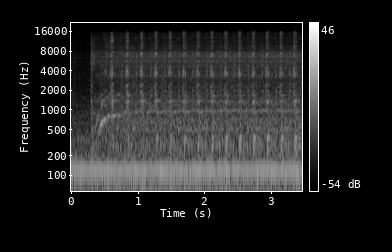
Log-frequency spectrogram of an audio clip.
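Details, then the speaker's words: 2004 EZGO TXT gas golf cart, crank no start after sitting unused, good spark: starter cranks with a fast, even, light chugging and no catch; compression test shows low, under 90 psi on cylinder 1. "can see we got low compression under 90 psi cylinder 1"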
